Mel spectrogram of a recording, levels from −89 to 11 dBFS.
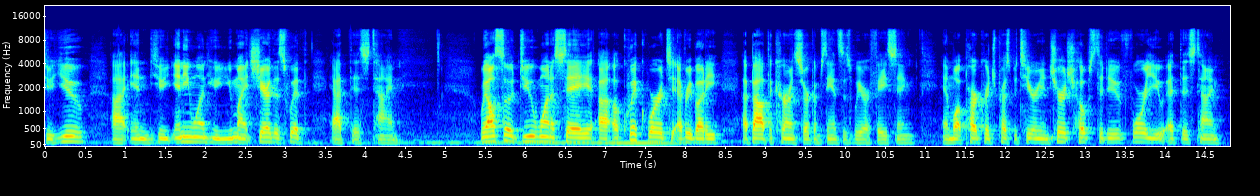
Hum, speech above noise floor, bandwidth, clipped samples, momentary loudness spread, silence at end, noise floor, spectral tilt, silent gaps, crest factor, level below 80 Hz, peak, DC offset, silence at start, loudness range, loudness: none; 24 dB; 11.5 kHz; under 0.1%; 12 LU; 0.15 s; -50 dBFS; -4 dB/octave; none; 24 dB; -68 dBFS; -2 dBFS; under 0.1%; 0 s; 6 LU; -25 LUFS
